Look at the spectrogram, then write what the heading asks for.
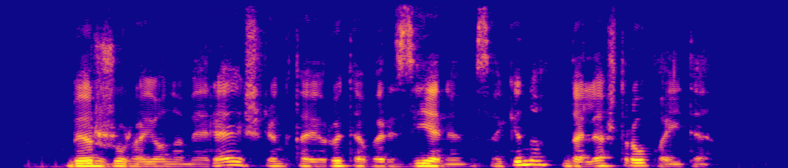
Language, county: Lithuanian, Panevėžys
